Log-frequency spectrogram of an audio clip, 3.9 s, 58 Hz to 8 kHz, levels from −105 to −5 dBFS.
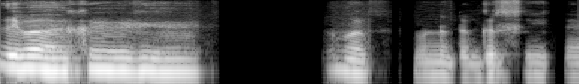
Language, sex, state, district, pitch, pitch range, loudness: Marwari, male, Rajasthan, Nagaur, 120 Hz, 100-130 Hz, -19 LUFS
